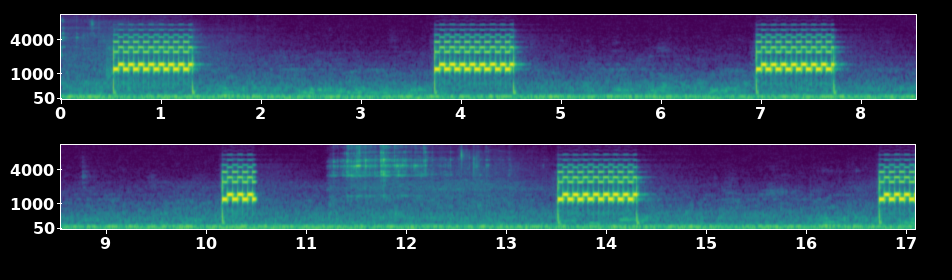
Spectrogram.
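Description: A telephone at a dating call service rings over and over, going unanswered by Shao Kahn: six evenly spaced electronic trills about three seconds apart above a steady low hum, with a brief hiss between rings.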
